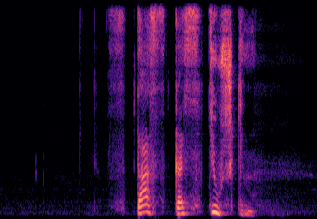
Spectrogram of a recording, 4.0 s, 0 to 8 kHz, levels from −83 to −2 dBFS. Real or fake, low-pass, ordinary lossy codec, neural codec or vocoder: real; none; none; none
